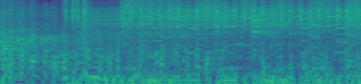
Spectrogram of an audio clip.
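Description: A loud, dense lightning round intro jingle for a show's quiz segment, noisy and driving, with rapid percussive bursts like rattling gunfire over a heavy low rumble, steady in volume for a few seconds with no talking.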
